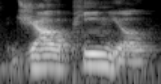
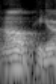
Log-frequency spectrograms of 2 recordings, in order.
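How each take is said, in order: First: It begins with an English J sound. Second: It begins with a soft H sound. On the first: The speaker calls it right. "the correct pronunciation is the jalapeno double" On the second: The speaker calls it wrong. "not the jalapeno"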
